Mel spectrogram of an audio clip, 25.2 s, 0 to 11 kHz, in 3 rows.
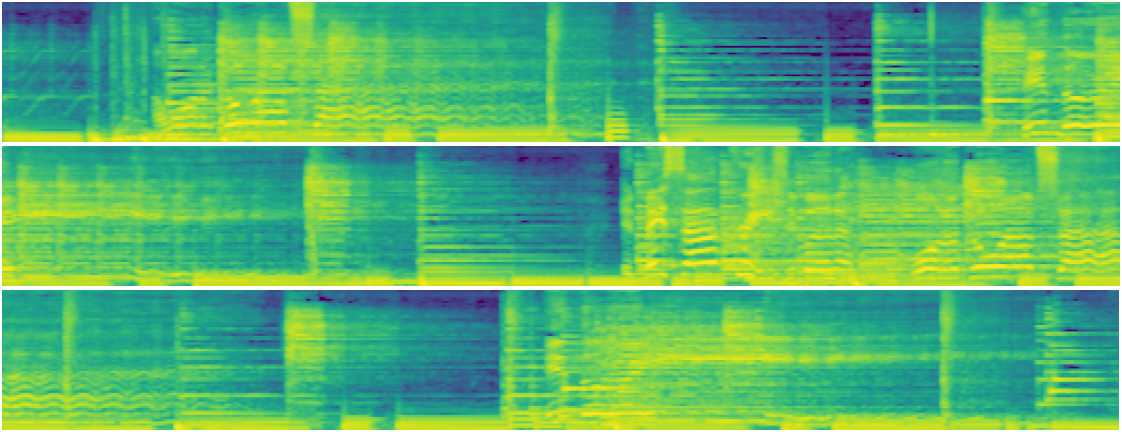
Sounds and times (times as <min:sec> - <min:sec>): Music: 0:00.0 - 0:25.1.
